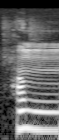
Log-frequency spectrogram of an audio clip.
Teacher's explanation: মিম সাকিনের পরে বা আসছে এজন্য এই মিমকে গুন্না করতে হবে একটু ধরে রাখলাম এটাকে গুন্না বলা হয় আশা করি ক্লিয়ার মিম সাকিনের বাম পাশে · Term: গোপন গুন্না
